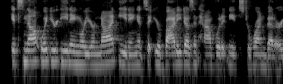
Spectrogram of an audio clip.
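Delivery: ordinary talk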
